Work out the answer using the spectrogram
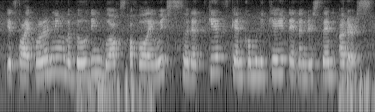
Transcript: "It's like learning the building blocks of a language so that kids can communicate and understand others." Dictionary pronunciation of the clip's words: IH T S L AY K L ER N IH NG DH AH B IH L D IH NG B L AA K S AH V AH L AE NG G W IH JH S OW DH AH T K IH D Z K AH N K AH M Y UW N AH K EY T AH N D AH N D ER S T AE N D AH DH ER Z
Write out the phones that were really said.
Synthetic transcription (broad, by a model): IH T S L AY K L ER N IH NG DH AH B IH L D IH NG B L AA K S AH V AH L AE NG G W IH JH S OW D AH T K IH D S K AH N K AH M Y UW N AH K EY T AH N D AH N D ER S T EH N D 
